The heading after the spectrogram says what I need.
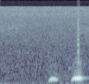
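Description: A greater coucal gives two deep, booming hoots in quick succession, low and hollow, over faint background rumble.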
